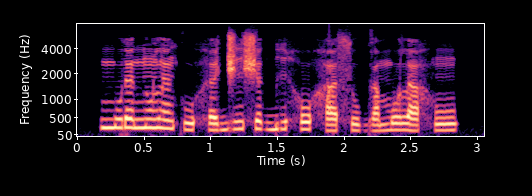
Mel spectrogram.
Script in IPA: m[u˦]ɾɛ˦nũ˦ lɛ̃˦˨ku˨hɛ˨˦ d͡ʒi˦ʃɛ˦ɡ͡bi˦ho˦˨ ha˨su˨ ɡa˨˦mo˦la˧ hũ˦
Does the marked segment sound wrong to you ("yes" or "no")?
no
